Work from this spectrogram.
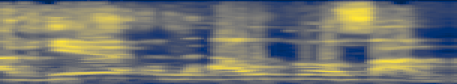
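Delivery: put-on Scottish-sounding accent. Retelling what a woman asked him, in a Scottish-sounding accent. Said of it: "What was that voice?".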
